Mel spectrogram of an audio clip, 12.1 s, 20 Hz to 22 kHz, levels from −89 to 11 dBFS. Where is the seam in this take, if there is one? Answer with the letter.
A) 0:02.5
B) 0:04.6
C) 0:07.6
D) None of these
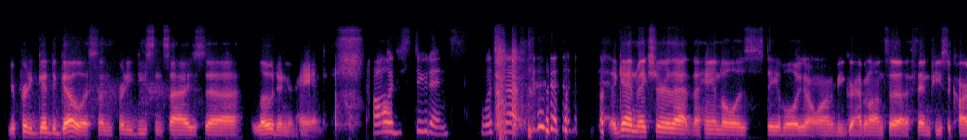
C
